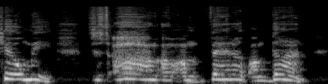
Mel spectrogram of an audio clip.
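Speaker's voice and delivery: loud, high, acted crying wail with a crying sound. Speaker acts out a man crying out to Yahweh, mock loud crying out. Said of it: "He's being loud about it".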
